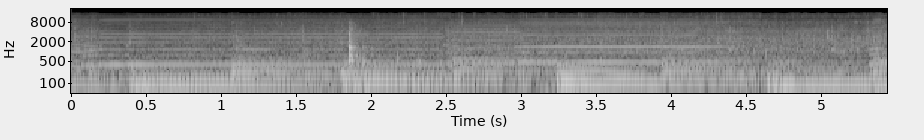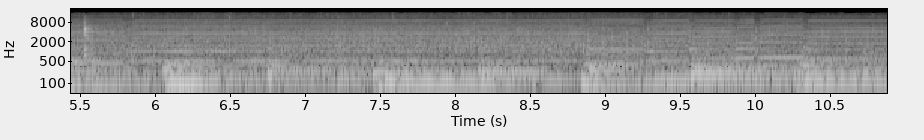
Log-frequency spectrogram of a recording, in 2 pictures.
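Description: Cabbage and shredded vegetables sizzling in a hot non-stick wok as they are stir-fried with chopsticks, with sharp clicks of the chopsticks against the pan about 2 and 5.5 seconds in.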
